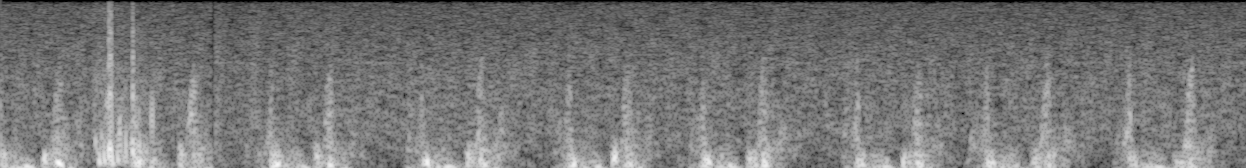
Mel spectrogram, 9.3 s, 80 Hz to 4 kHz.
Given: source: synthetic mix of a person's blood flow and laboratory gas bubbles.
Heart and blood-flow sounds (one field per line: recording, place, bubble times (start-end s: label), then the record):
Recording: Doppler ultrasound of blood flow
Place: precordium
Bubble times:
0.69-1.23 s: bubbles
From the record:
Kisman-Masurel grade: 223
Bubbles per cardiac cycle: several, 3 to 8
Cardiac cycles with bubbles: 10 to 50%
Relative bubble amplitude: loud (0.450 to 0.775)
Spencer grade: 2 (many but less than half of the cardiac periods contain bubble signals, singularly or in groups)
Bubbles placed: only in the low amplitude regions of the cardiac cycle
